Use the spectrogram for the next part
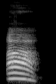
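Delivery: sudden loud pained "Ah"; sharp cry of real pain; startled loud yelp after biting wrong. Real, not acted. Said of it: "Also, ow".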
